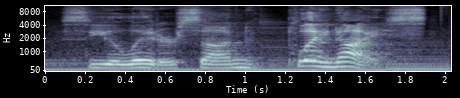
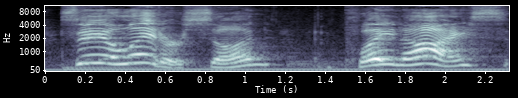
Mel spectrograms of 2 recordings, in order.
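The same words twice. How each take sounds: First: It is said in a plain voice. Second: It is said in a sports-person put-on voice.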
